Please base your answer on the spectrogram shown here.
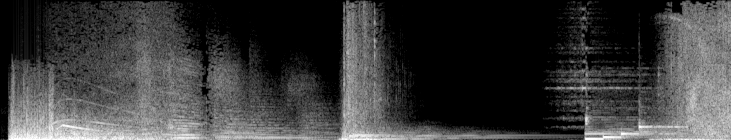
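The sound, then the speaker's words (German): A cannon fires a person out of its barrel with a loud boom, followed by more thudding blasts and ringing, whistling tones that slide and fade in between, like a cartoonish launch sequence. “Klettern Sie jetzt in das Kanonenrohr! Ich bin bereit. Feuer frei!”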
